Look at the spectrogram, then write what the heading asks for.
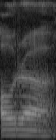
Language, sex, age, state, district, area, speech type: Maithili, male, 18-30, Bihar, Darbhanga, rural, spontaneous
